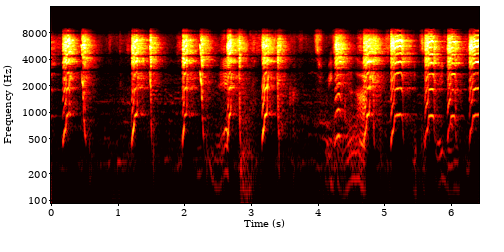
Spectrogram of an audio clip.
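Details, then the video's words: Helmutt, an 18-month-old German Shorthaired Pointer, plays indoors with a squeaky ball. He gives a quick run of short, tonal whines that bend downward, each one bright and ringing. Squeaks from the ball and a small room's echo mix in. "German Shorthaired Pointer Helmutt (18 months old) making some noise"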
